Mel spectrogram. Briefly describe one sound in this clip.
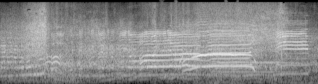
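Tyres squeal loudly as a car slides sideways.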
